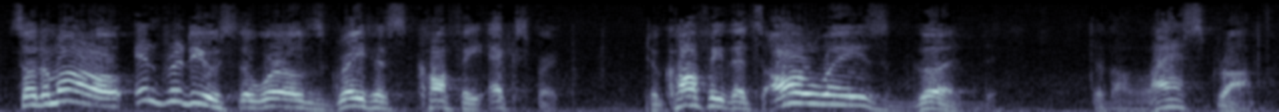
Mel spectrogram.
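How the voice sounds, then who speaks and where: A muffled old radio recording carries an American man's sales pitch. His voice is husky and mid-pitched, swooping dramatically in 1950s announcer fashion. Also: wildly swooping pitch, unhurried, darkish tone. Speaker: commercial announcer.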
